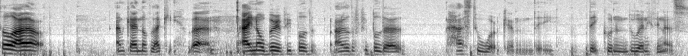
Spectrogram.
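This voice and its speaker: A woman speaks in a Spanish accent at a moderate pace, with long, frequent pauses. Audible room echo surrounds her voice. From Spain, Madrid. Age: 20s. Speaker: esports player. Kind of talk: interview. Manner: halting.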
